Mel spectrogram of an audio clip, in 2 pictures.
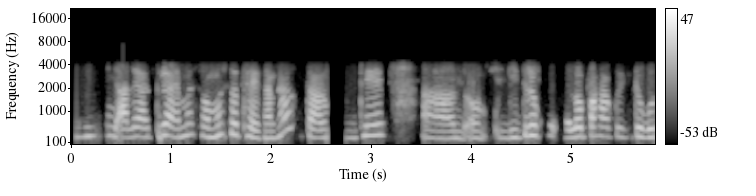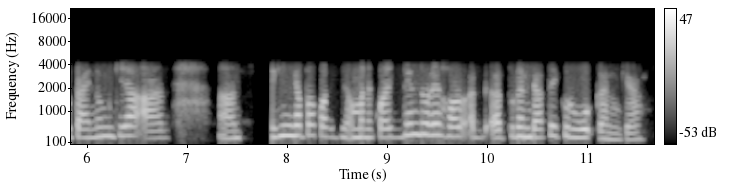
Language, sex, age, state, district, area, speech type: Santali, female, 30-45, West Bengal, Birbhum, rural, conversation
